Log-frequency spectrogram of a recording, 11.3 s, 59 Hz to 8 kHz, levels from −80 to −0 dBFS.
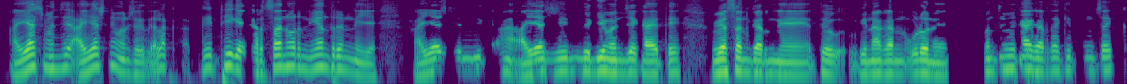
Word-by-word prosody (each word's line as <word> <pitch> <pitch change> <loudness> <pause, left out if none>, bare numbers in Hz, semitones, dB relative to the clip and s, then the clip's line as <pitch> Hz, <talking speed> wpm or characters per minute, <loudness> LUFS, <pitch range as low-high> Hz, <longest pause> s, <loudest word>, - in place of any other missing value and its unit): ऐयाश 155 +10 +4
म्हणजे 155 +1 -2
ऐयाश 155 +10 +1
नाही 175 - -5
म्हणू 125 -2 -2
शकत. 110 -1 -4
त्याला, 160 - -1 0.4
की 160 +1 -3
ठीक 175 -2 +2
आहे, 145 - +4
खर्चांवर 160 +7 +2
नियंत्रण 155 0 -1
नाही 105 -4 -3
आहे. 95 - -7 0.4
अयाश 130 +5 +2
जिंदगी 265 +2 -6 0.2
हं, 130 -2 -3
ऐयाश 125 +5 +4
जिंदगी 130 0 +1
म्हणजे 125 0 +2
काय? 115 0 +5
ते 125 +1 0 0.3
व्यसन 125 +1 +5
करणे, 110 -3 +1
ते 120 -3 +2 0.3
विनाकारण 115 0 +1
उडवणे. 115 -4 +2 0.4
पण 130 0 -3
तुम्ही 150 +1 -2
काय 150 - +6
करताय, 135 +1 +1
की 145 +2 -7
तुमचा 140 +1 -7
एक 145 0 -6
130 Hz, 180 wpm, -24 LUFS, 115-150 Hz, 0.4 s, काय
